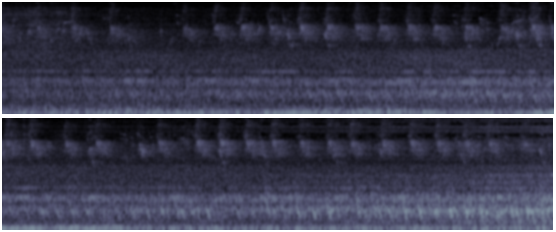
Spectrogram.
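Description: Freight train approaching from a distance, a low rumble that grows steadily louder. Over it runs an even series of short high chirps, about two or three a second.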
